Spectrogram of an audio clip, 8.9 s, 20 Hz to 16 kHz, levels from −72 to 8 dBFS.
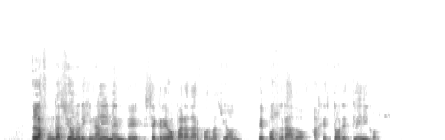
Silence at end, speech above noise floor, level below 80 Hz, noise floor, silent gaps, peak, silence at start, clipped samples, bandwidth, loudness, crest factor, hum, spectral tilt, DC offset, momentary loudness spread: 1.35 s; 50 dB; -82 dBFS; -76 dBFS; none; -4 dBFS; 0.65 s; under 0.1%; 9.8 kHz; -27 LUFS; 24 dB; none; -6.5 dB/octave; under 0.1%; 16 LU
